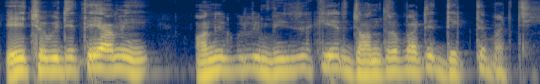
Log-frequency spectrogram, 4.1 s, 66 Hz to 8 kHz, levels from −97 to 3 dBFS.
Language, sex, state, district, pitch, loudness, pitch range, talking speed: Bengali, male, West Bengal, Cooch Behar, 145 Hz, -16 LUFS, 135-155 Hz, 120 wpm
